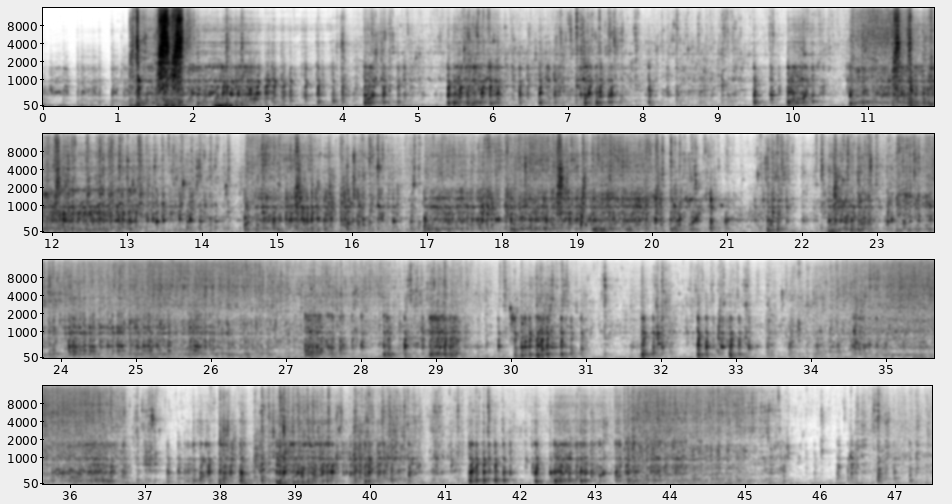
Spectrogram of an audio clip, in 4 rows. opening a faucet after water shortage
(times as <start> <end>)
1.2 2.6, 11.3 12.3, 18.7 19.2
